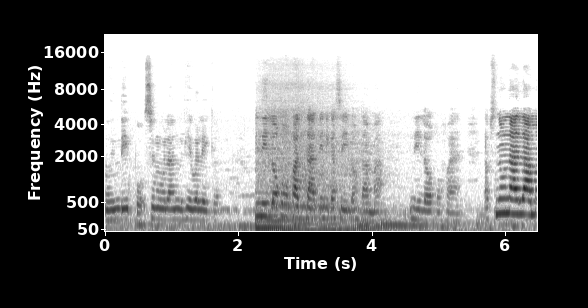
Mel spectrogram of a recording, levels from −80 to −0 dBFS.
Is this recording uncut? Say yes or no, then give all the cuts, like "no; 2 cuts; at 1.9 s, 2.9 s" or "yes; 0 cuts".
no; 1 cut; at 2.2 s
